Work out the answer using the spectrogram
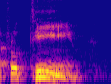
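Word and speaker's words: protein: ですからそこから来たんだと思いますが、発音がですね、多分ラテン系の人はこれプロテインとか読むんでしょうけど、英語の場合プロテイン、この TI は E って伸ばすだけなんです。プロテイン、プロテインっていうふうに発音します。プロテイン、テインと言いません、ティーンです。これだけ要注意。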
